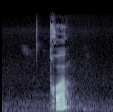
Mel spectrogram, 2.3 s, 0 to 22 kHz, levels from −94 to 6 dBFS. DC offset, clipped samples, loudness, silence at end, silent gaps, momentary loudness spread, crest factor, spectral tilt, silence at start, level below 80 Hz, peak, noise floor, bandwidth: under 0.1%; under 0.1%; -21 LUFS; 0.85 s; none; 25 LU; 24 dB; -5.5 dB/octave; 1 s; -56 dBFS; -2 dBFS; -58 dBFS; 14 kHz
